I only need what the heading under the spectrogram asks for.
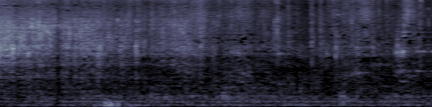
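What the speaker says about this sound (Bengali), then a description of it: "দিয়ে কিছুক্ষণ ভেজে নিব চালটা।" Soaked polao rice fries in a pan with a continuous close sizzle, punctuated by light scraping and clinks as the grains are stirred.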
